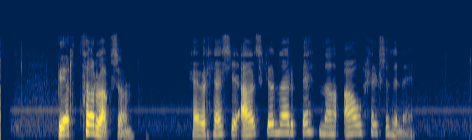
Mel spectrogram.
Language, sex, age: Icelandic, female, 20-29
